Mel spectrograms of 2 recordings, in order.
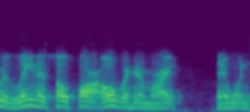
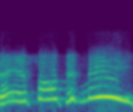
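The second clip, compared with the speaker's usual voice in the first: very high, very loud, shrill screech; 9 dB louder than usual. Retelling how he started screaming over an insult, imitating someone screaming. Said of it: "He started screaming like a".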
